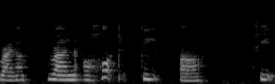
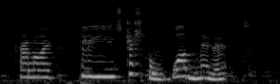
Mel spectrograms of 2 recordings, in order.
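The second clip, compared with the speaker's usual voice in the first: put-on pleading little boy voice; 8 semitones higher, 3 dB louder than usual. Lester asks his mother, Mrs. Large, again to let him play, pleading. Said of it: "child begs mother to let him play".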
